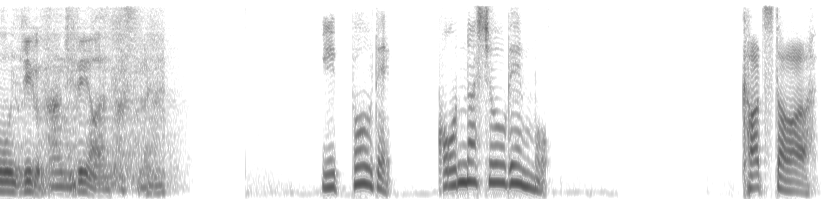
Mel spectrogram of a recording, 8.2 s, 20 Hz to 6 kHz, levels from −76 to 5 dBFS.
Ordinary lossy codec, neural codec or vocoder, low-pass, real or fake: MP3, 48 kbps; codec, 16 kHz, 1 kbps, FunCodec, trained on LibriTTS, 50 frames a second; 5.4 kHz; fake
